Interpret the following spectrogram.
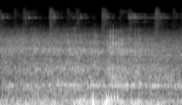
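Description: Outdoor parking-lot noise: a steady rush of traffic, with wind rumbling on the phone's microphone and two short knocks a little past the middle.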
